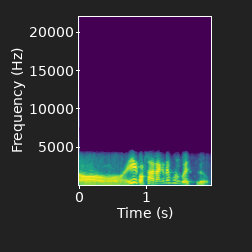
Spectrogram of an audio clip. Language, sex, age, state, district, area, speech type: Assamese, female, 18-30, Assam, Jorhat, urban, conversation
